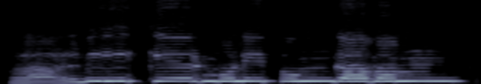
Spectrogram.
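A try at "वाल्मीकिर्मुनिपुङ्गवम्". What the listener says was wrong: Uttama.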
